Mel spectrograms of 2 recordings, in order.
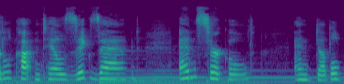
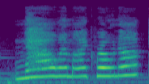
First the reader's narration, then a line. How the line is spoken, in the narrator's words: said the Cottontail, gasping for breath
